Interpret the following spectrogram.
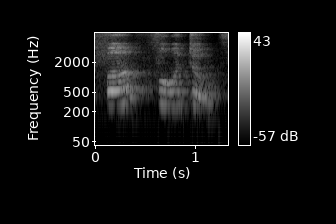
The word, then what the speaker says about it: photo: PH is pronounced as फ, फ. Photo, photo, PH, photo, phone, phone.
